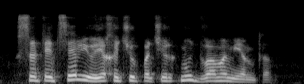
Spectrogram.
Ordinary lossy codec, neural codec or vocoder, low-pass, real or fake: Opus, 16 kbps; autoencoder, 48 kHz, 32 numbers a frame, DAC-VAE, trained on Japanese speech; 9.9 kHz; fake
